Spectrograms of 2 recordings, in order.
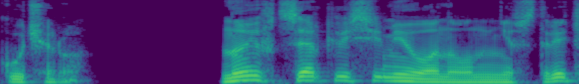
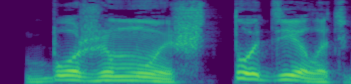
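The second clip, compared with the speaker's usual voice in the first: grieving outburst; 5 semitones higher, 4 dB louder, slower than usual. A narrator's reading. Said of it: "горестно вырвалось".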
